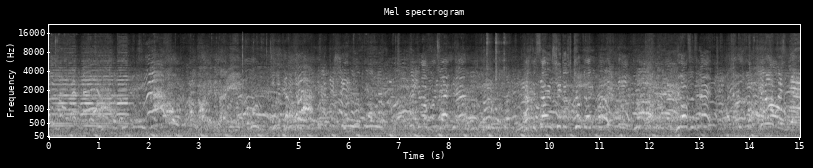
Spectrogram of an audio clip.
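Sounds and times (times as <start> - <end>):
crowd shouting and talking: 0.0 - 15.0.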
